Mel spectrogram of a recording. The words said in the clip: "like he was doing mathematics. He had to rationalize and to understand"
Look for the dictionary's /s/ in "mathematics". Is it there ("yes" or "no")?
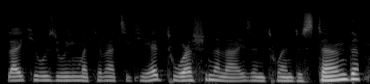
no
